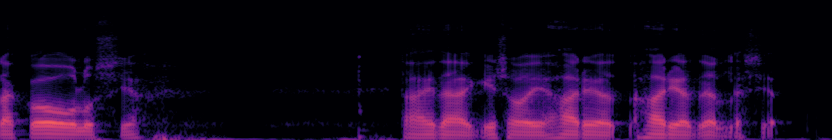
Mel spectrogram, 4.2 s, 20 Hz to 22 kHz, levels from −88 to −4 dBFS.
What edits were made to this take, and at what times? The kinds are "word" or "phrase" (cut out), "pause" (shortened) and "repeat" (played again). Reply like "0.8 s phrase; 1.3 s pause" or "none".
1.9 s pause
